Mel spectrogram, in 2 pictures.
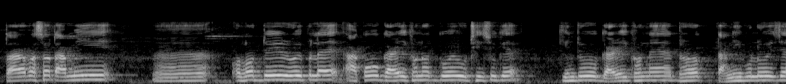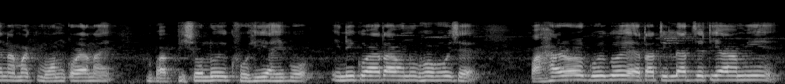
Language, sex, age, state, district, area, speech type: Assamese, male, 45-60, Assam, Golaghat, urban, spontaneous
